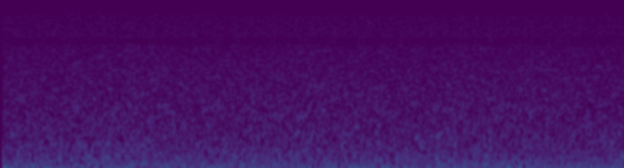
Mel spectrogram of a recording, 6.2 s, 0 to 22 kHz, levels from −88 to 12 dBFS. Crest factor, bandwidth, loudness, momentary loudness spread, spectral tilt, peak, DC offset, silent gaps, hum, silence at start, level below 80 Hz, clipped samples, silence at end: 14 dB; 16.5 kHz; -62 LUFS; 1 LU; -2.5 dB/octave; -50 dBFS; under 0.1%; none; none; 0 s; -72 dBFS; under 0.1%; 0 s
